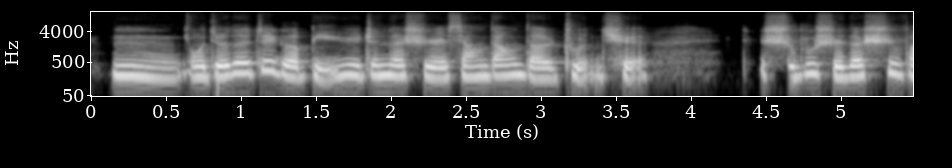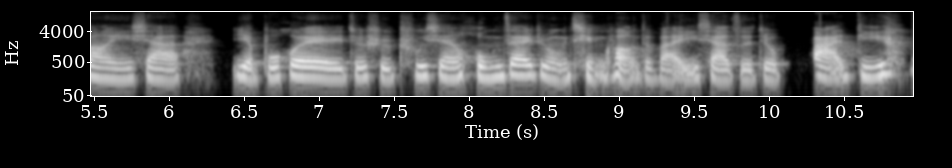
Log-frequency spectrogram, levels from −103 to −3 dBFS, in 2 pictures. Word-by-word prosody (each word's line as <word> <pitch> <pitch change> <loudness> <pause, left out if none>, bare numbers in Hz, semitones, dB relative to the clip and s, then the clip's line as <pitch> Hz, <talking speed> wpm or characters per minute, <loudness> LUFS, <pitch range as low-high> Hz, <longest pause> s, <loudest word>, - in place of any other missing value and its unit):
嗯， 185 -4 -3
我 185 +1 +1
觉 195 +1 +4
得 240 +1 +5
这 275 +2 -1
个 190 -5 +4
比 175 -4 -4
喻 205 0 -2
真 205 +1 -1
的 200 - +2
是 185 -3 0
相 185 +1 -3
当 205 +1 0
地 170 -4 +1
准 - - -4
确， - - -3 0.7
时 - - -2
不 225 +5 -3
时 190 -4 +2
地 195 +1 +3
释 230 +2 +1
放 180 -5 0
一 160 +1 -8
下， 160 -3 -2 0.3
也 185 -3 +1
不 175 +2 -2
会 175 -4 +5
就 175 +2 -4
是 170 -3 -5
出 195 +2 -3
现 185 -3 -1
洪 190 0 0
灾 205 -2 +5
这 200 -1 -1
种 160 -3 -5
情 - - -5
况， 230 +2 +2
对 170 - -8
吧， 150 -2 -1
一 - - -4
下 175 -4 0
子 145 0 -7
就 145 - -5 0.2
大 - - +6
跌。 200 +3 -1
185 Hz, 245 characters per minute, -21 LUFS, 170-200 Hz, 0.7 s, 大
